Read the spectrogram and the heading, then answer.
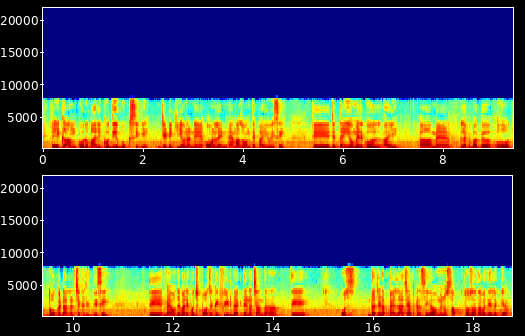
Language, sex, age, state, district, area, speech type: Punjabi, male, 18-30, Punjab, Rupnagar, urban, spontaneous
